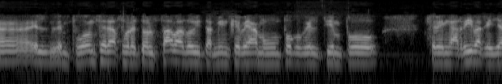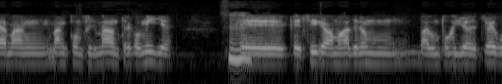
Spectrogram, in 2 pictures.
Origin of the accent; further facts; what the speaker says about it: Ubrique, Andalusia, Spain; yo pienso que mi pueblo, que es Ubrique, va a tener, como siempre en estos momentos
